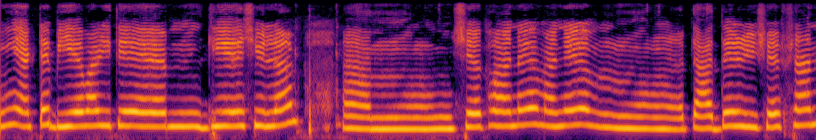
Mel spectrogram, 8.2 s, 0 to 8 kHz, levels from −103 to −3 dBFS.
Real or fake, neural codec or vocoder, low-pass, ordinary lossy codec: fake; codec, 16 kHz, 4 kbps, FreqCodec, larger model; 7.2 kHz; none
